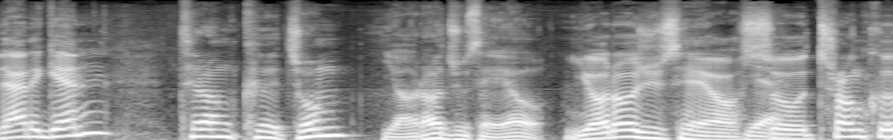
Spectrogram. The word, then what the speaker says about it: 좀: Is it 좀 or 좀? 좀. It is 좀, but some people pronounce it as 좀. 문 좀 열어주세요. Yeah, some cases. But it's supposed to be 문 좀.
